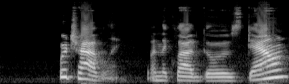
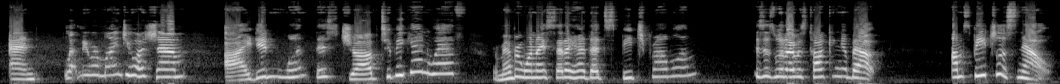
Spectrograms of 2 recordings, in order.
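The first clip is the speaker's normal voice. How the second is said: high-pitched, hammed-up grievance; exasperated protest; 6 semitones higher than usual. Moshe reminds Hashem he never wanted this job, exasperated. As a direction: plead your case, fed up.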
